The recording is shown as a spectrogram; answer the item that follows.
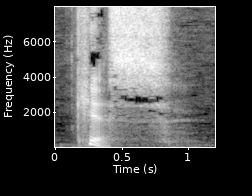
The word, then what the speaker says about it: kiss: It's because in Spanish, you don't have a short I sound, the sound of I in kiss or pitch.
